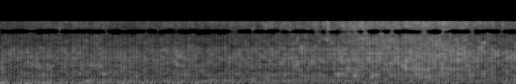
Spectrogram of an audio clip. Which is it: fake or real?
fake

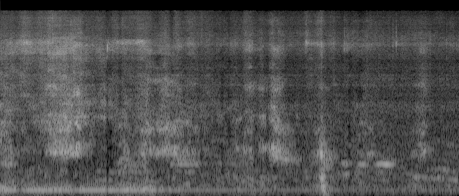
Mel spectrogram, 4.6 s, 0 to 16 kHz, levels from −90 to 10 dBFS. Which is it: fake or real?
fake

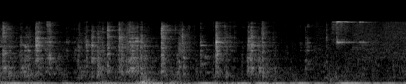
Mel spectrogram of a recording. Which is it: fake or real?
real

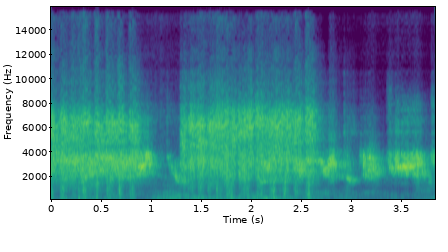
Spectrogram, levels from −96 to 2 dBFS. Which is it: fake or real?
fake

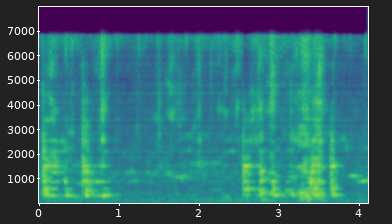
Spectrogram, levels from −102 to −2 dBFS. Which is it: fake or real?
fake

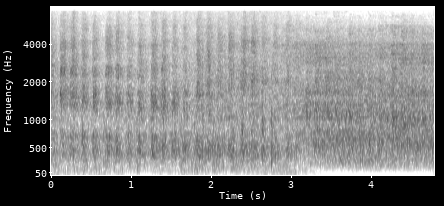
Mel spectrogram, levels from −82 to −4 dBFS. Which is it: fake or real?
real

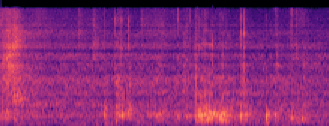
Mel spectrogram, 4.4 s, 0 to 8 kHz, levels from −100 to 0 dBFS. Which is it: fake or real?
fake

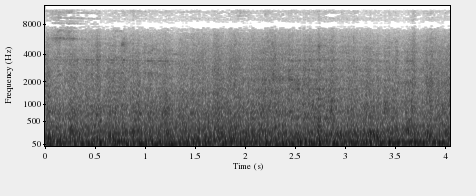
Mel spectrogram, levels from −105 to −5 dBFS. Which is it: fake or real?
real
